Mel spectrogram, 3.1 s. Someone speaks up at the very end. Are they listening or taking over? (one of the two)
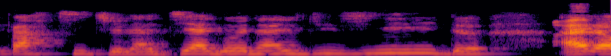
listening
